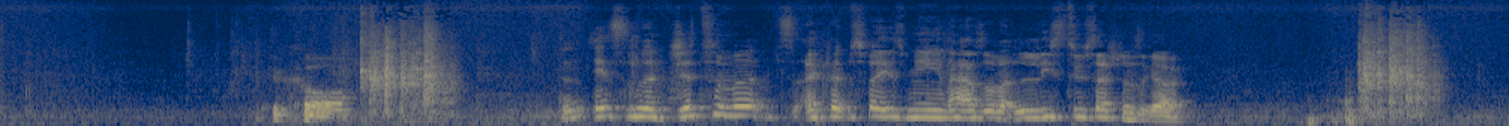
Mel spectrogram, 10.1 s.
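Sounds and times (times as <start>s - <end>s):
speech: 1.8s - 2.6s, 3.8s - 8.0s
dice landing on a table: 9.0s - 9.7s.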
